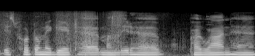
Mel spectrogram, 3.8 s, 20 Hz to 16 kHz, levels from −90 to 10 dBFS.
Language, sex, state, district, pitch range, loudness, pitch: Hindi, male, Chandigarh, Chandigarh, 125-135 Hz, -15 LUFS, 125 Hz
